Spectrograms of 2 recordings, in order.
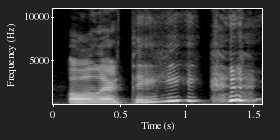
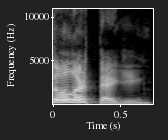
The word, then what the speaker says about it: Olortegui: Olertegi? It's Olortegui. Yeah. Olortegui. Olortegui. It's Peruvian.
